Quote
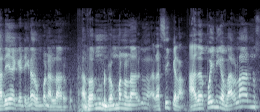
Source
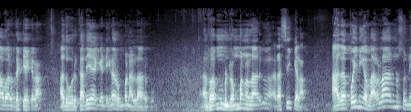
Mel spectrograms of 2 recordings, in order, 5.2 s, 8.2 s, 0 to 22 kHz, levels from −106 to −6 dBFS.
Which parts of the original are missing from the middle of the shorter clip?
3.1 s to 3.9 s, 6.1 s to 6.6 s

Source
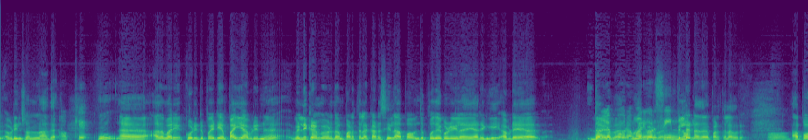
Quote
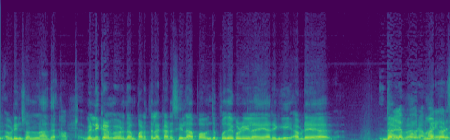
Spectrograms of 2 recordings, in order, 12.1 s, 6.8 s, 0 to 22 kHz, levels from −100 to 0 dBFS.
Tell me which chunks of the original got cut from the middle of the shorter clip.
1.1 s to 4.2 s

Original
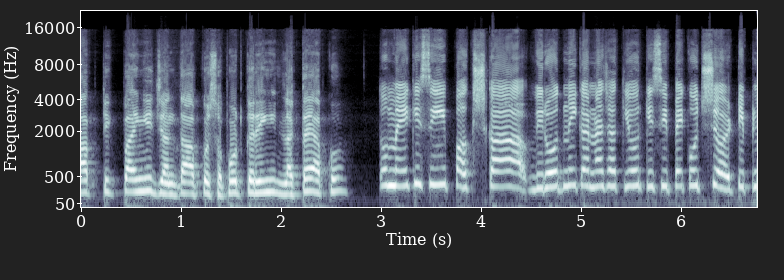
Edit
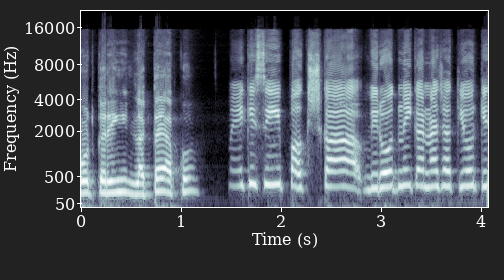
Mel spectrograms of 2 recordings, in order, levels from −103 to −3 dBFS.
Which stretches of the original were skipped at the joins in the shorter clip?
3.0 s to 3.2 s

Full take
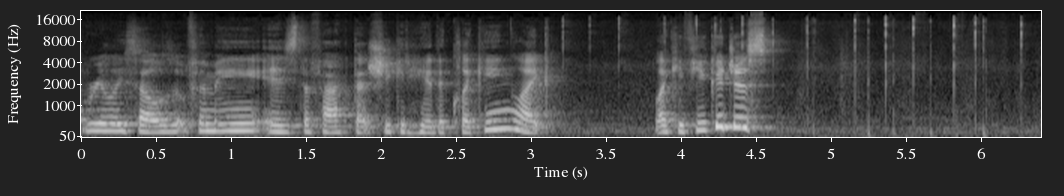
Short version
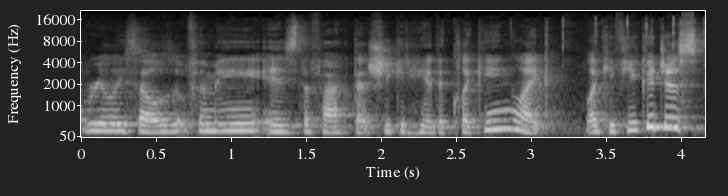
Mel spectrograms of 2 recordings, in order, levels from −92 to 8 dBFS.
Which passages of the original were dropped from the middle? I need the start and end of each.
3.2 s to 3.7 s

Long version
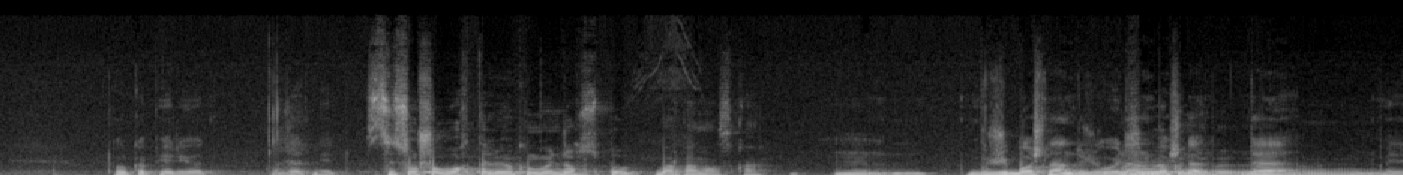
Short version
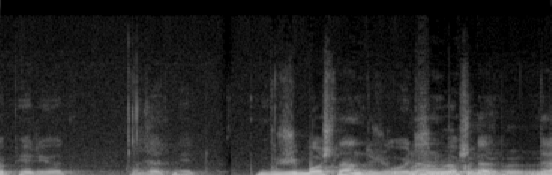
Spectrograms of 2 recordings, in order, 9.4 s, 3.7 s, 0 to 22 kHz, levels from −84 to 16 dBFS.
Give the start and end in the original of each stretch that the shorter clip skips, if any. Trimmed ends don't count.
2.4 s to 6.2 s

